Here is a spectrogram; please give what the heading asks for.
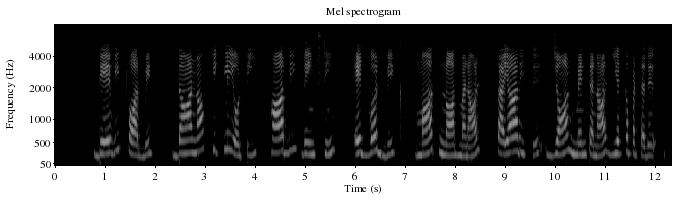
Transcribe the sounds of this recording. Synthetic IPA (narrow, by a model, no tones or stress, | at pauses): ɖeːʋɪɖfaːɾbɪʈ̚ | ɖaːnaːkɪklɪjoːʈːi | haːɾʋiʋeːnsʈiːn | ɛɖʋɐɾɖʋɪk | maːɾknaːɾmɐnaːl | t̪ɐjaːɾɪt̪ːɯd͡ʒaːnmɛɳʈɐnaːlɪjɐrkːɐpːɐʈːɐðɯ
